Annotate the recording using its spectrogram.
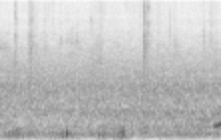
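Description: Soft footsteps and rustling on dry grass, with a few faint light knocks.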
